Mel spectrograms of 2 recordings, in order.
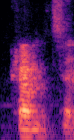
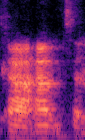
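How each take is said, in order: First: The name is squeezed into two short syllables. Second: The name is said in full, all syllables. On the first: This is how locals said it. "they said it's something like Crampton" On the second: This is how visitors said it. "we said it was Carhampton"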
